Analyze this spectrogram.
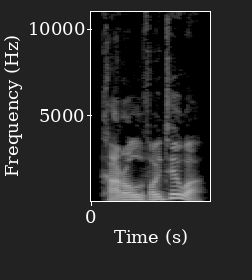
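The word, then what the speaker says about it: Karol Wojtyła: It took the BBC half the afternoon just to teach their reporters to pronounce his name, Carroll Voya.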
